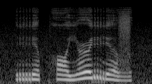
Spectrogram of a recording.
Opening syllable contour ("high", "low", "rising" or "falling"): low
